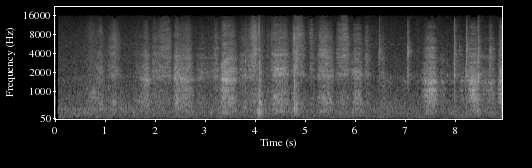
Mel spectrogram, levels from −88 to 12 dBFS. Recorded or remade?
recorded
